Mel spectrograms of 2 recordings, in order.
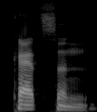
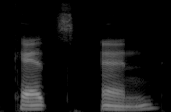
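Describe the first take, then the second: First: The final s sound links onto the next word. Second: The two words are said separately, without linking. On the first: The speaker calls it right. "kalau kita linkkan itu ... tapi cats and" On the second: The speaker calls it wrong. "bukan cats and"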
